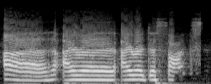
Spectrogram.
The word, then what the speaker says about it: Ira D'Essance: It's none other than Ira DeSance. Did I say that right? Yeah, Ira DeSance. It's like a fancier version. It's like a bougie version of iridescence.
